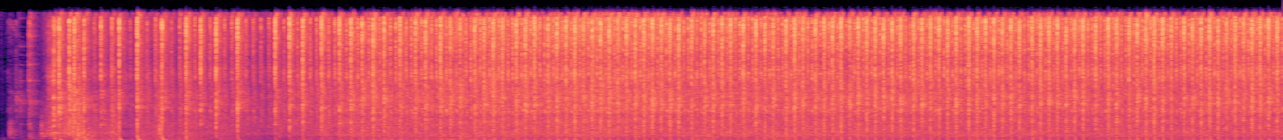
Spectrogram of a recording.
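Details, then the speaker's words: Troy-Bilt snowblower single-cylinder engine with a brand new carburetor being tuned: high-end screw leaned out makes it stumble and pop, then backed out until too rich and brought back in, settling into steadier fast chuffing; carburetor mixture adjustment. "I did the high end first. I leaned it out and it really started running bad. So I backed it back out and I kept backing it out until it actually ran too rich. And then I went back in again."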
